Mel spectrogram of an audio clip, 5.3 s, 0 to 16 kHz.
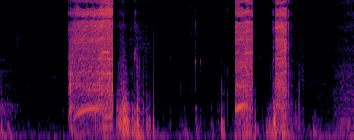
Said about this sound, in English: drill 3 holes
